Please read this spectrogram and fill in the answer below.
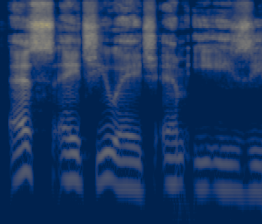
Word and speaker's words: chemise: Shumez. Sumez. Shuhmeez is how you pronounce it.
